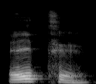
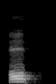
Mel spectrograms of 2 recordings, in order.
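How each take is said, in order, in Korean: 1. 한국식으로 세 음절로 발음해요. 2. 영어처럼 두 음절로 발음해요. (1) "영어 발음도 좀 한국어 발음으로 적어 놓으니까" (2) "원래 읽으면 에잇 이렇게 해야 되는데"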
